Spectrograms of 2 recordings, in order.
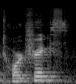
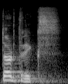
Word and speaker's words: Tortrix: A lot of people want to know what your favorite Tortrix flavor is. Is that, have you had those? So what is Tortrix? Tortrix. Okay, I obviously butchered the name.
